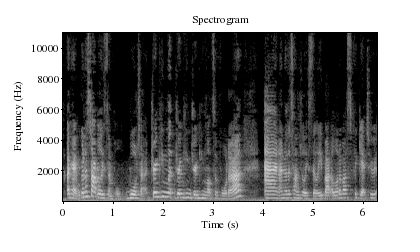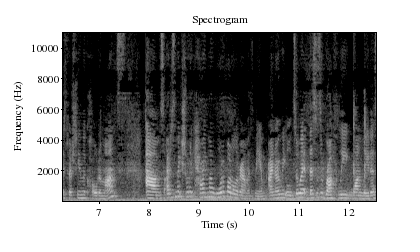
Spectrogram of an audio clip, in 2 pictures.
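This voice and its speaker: A woman's voice: medium pitch, sharp tone, slight background noise, low-quality recording. A woman chatting to viewers with casual, emphatic self-improvement advice, addressing them directly.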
